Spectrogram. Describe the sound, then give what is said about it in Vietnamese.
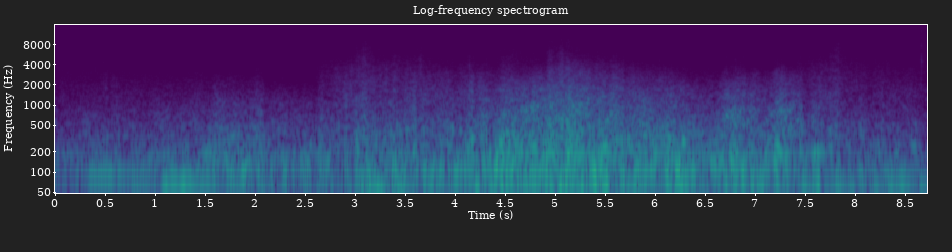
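Thunder rumbles across the sky as lightning strikes a warehouse and townspeople flee, heard as a broad, steady roar that swells a few times, without any voices. “ở trên trời cao, những tiếng nổ đoàng đoàng vang lên, là những tiếng sấm sét cắt ngang bầu trời.”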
